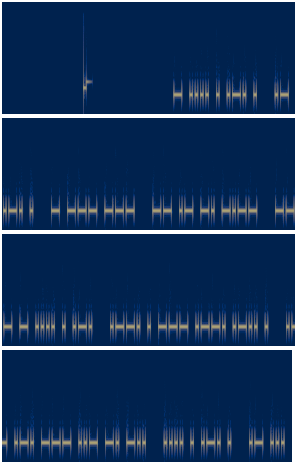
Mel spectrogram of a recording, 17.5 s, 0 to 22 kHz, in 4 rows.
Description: Morse code, heard as a keyed tone, about 31 wpm, 700 Hz. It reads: THERE ARE TOO MANY OTHER PEOPLE AROUND HERE AS
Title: Sentences from Top 1000 Words - Review Part 3 - 30wpm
